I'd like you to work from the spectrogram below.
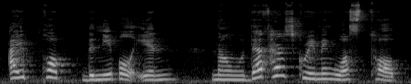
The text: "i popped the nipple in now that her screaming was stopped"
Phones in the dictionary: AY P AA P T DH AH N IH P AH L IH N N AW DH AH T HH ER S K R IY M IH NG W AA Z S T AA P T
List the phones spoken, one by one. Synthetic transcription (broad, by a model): AY P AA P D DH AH N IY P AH L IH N N AW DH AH T HH ER S K R IY M IH NG W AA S T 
